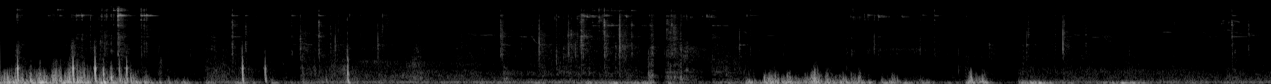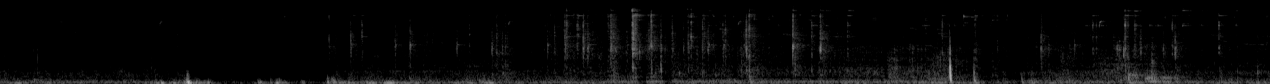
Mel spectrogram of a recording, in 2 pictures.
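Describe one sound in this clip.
Metal harness buckles and chains clink.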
